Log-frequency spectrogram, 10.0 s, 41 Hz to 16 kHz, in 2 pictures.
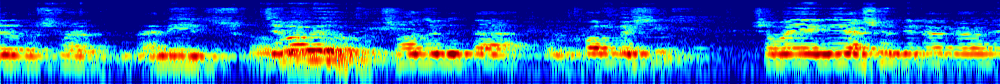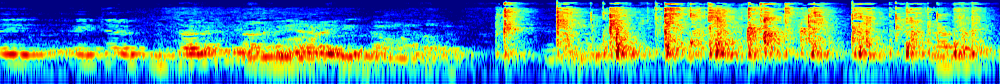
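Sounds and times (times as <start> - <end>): small group applauding: 7.4 - 10.0.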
